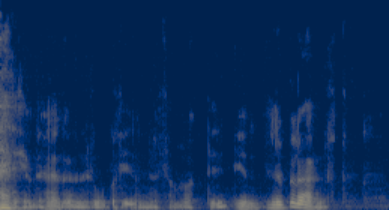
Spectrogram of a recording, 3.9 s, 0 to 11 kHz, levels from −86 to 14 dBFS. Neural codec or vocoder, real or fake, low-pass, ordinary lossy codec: autoencoder, 22.05 kHz, a latent of 192 numbers a frame, VITS, trained on one speaker; fake; none; none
